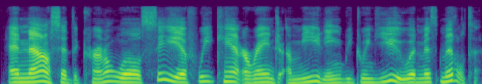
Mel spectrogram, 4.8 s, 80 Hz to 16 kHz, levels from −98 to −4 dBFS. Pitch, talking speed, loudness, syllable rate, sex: 180 Hz, 225 wpm, -20 LUFS, 5.6 syllables/s, female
